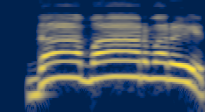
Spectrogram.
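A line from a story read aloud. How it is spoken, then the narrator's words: Shrill shout. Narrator (Russian): тонко кричал Гао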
